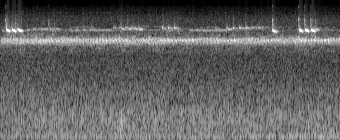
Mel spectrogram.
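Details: Matsumushi cricket of the mainland Japanese nominate subspecies singing clear, sharp bursts of two or three quick ringing notes at the start and again near the end, with a continuous high insect drone beneath.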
